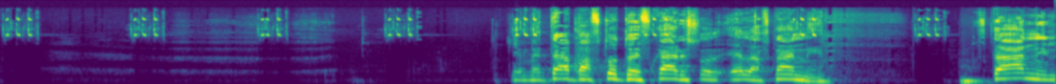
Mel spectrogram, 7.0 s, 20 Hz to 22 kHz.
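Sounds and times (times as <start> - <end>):
cicadas chirping: 0.0 - 0.3, 0.9 - 2.0, 2.6 - 3.6, 6.1 - 6.4
speech: 3.4 - 5.7, 6.6 - 7.0.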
